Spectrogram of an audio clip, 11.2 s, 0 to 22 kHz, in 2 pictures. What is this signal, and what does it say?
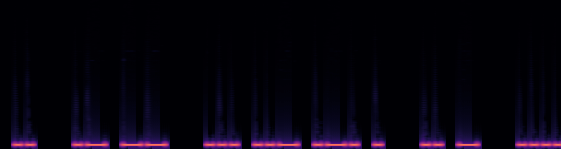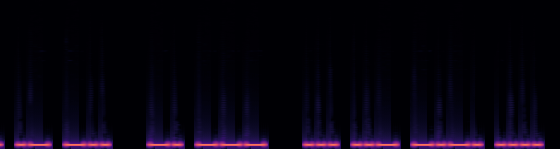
Morse code, heard as a keyed tone, about 20 wpm, 700 Hz. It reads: I AM SURE IT HAD NO SUCH
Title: Sentences from Top 1000 Words - Review Part 6 - 20wpm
